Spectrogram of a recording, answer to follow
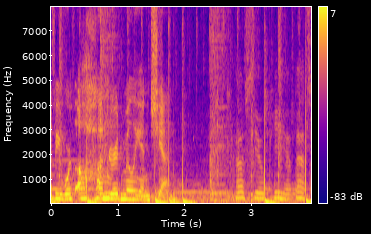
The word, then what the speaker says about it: Cassiopeia: Cassiopeia, that's how you say it.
